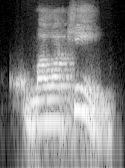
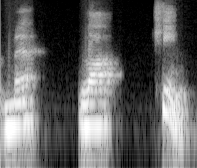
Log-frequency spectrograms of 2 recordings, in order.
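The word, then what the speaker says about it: מְלָכִים: Its plural is malakim. Malakim. The reduced vowels, you have the ming has now as a shabbat underneath it, so melakim. Melakim.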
